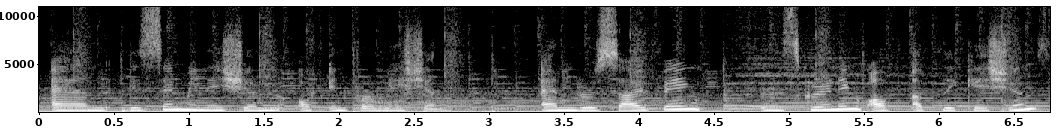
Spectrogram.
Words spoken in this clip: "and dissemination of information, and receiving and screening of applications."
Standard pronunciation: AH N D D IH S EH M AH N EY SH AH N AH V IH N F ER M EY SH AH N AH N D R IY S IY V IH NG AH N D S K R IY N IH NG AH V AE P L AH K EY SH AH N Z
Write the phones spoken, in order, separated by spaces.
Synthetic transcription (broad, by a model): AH N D D IH S EH M AH N EY SH AH N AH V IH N F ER M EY SH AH N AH N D R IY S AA IH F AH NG S K R IY N IH NG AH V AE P L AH K EY SH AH N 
